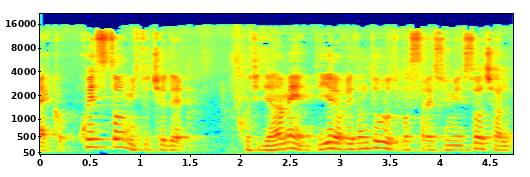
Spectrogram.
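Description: Audible room echo over light background noise. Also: man. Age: young. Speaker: engineering student; candidate. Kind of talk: campaign speech. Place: hall. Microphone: handheld.

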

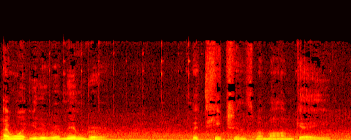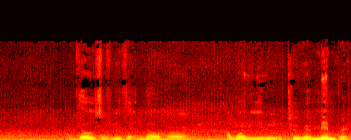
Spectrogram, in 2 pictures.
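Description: Over noticeable background noise, with a dry sound and no echo, a woman speaks at a very deep, low pitch and a fairly slow pace, her intonation monotone and flat, with long, frequent pauses. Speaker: grieving daughter speaking about her late mother. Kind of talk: casual talk to camera, live video message. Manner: emotional, reflective. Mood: grieving, emotional, reflective. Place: open country. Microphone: phone near.

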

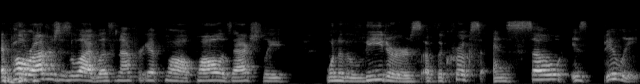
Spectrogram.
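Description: A woman's voice shows ordinary pitch variation, and the background is quiet. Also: moderate pace. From near the Canadian border. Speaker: recording engineer; guest. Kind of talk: casual chat; interview answer. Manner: animated. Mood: animated, enthusiastic storytelling. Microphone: video call.

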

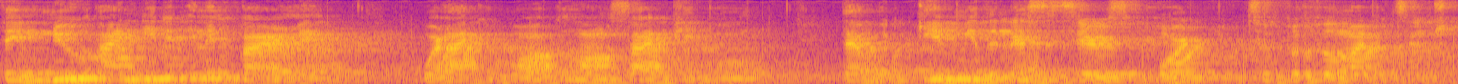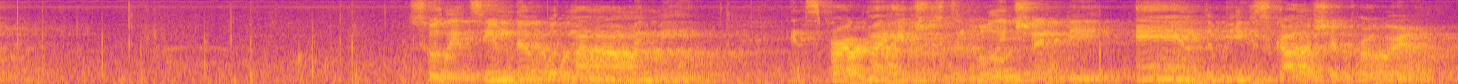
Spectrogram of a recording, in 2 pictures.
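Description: A man at a fairly quick pace, intonation fairly even, with noticeable background noise and strong room echo. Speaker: speaker. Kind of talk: prepared speech. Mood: earnest, reflective. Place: hall. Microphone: podium.

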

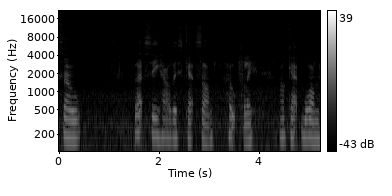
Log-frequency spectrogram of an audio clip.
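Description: The speech moves at a moderate pace. The sound is dry with no echo, and there is light background noise. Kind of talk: casual vlog chat. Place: garden. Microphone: phone near.

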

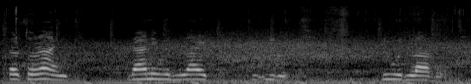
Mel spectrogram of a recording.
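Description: A woman's high voice in a Spanish-free, fairly even intonation, dry with no echo, over music in the background. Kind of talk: casual vlog chat. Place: garden. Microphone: camera far.

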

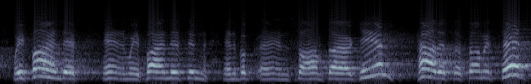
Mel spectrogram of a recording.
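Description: Pitched high for a man, his voice moves at a moderate pace with ordinary pitch variation. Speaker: Baptist pastor. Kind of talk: church sermon. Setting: recorded in a church, old cassette tape. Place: church. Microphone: old recording.

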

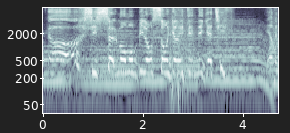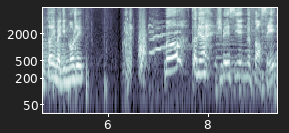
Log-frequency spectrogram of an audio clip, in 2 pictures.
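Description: In a put-on character voice, the speaker whines at a fairly high pitch and a moderate pace, with long, frequent pauses. Faint music plays in the background. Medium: fan dub. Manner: whiny, melodramatic, panicky.

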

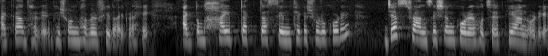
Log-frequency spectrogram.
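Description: A woman with a high-pitched voice speaks with ordinary pitch variation. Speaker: TV entertainment show host. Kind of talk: interview. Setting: studio.

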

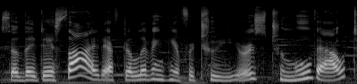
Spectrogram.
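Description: A woman at a moderate pace, ordinary pitch variation, a dry sound with no echo, and faint music in the background. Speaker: tour guide. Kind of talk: tour guide presentation. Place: garden. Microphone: lapel.

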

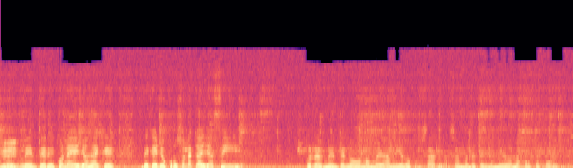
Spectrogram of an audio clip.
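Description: Over clear music in the background, a woman talks very fast at a medium pitch with lively intonation. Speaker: member of the board of an Asperger foundation, interviewed on radio. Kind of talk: radio interview answer, personal story. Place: studio. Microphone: studio mic.

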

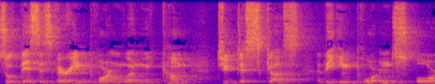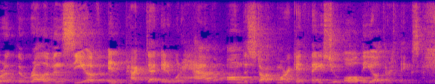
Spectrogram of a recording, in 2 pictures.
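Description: A man speaks with fairly even intonation in a room with audible echo. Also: moderate pace, hardly any pauses. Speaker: finance educator. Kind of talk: educational commentary. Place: studio.

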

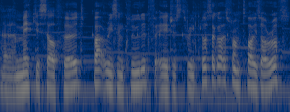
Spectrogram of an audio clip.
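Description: Faint music plays in the background as a man with a medium pitch speaks at a moderate pace with ordinary pitch variation. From England. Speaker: YouTube gadget reviewer. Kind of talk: product review. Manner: quiet, mumbling. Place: home room. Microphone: camera far.

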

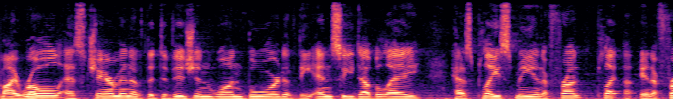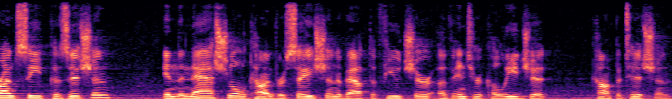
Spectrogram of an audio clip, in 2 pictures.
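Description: A fairly high male voice at a moderate pace, fairly even in intonation, over light background noise. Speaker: university president. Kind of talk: formal address to a live audience. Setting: outdoors, with cicadas audible. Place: street. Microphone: podium.

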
